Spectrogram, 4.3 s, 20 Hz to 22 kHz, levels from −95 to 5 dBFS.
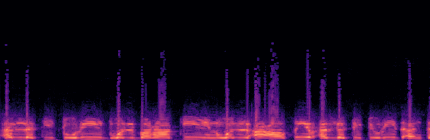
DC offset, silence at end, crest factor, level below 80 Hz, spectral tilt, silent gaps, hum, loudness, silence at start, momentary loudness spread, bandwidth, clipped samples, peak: under 0.1%; 0 s; 12 dB; -66 dBFS; -2 dB/octave; none; none; -25 LUFS; 0 s; 8 LU; 9.8 kHz; under 0.1%; -12 dBFS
